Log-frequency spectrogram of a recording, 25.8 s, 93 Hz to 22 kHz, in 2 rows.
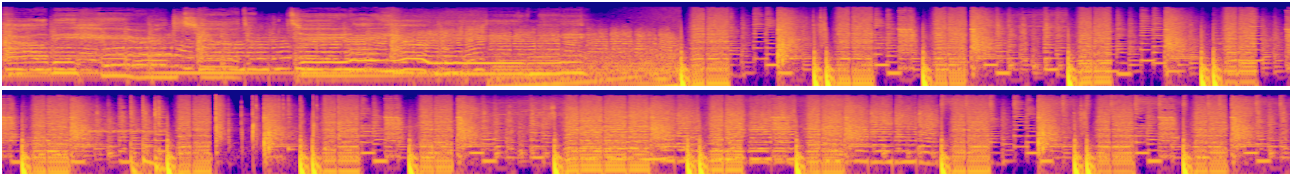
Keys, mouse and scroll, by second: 0.7 F2, 1.6 typing, 4.6 shift+right click, 7.2 double click, 7.8 ctrl+z, 10.8 double click, 11.2-11.7 scroll down 1, 11.9 right click, 16.5 F2, 18.5-18.9 scroll down 1, 19.9 ctrl+click, 20.6 scroll down 1, 23.1 right click, 24.7 ctrl+click, 25.6 double click.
